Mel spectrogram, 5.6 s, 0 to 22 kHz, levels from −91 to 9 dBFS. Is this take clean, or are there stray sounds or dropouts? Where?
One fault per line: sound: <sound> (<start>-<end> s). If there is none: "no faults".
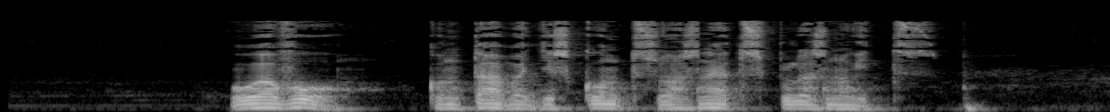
no faults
